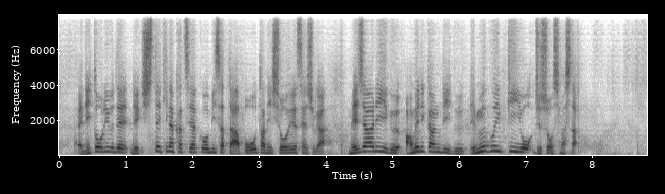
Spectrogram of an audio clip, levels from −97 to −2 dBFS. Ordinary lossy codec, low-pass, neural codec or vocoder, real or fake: none; none; codec, 16 kHz, 0.7 kbps, FocalCodec; fake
